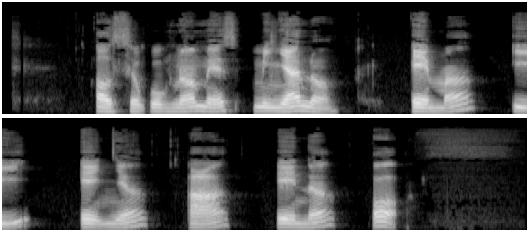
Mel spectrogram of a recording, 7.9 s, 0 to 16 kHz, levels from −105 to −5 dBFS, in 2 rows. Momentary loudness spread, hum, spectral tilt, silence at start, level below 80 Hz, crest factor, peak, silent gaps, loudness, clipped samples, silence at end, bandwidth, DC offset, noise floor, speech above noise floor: 11 LU; none; -5.5 dB/octave; 0.7 s; -74 dBFS; 24 dB; -2 dBFS; none; -25 LUFS; under 0.1%; 1 s; 11 kHz; under 0.1%; -75 dBFS; 52 dB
